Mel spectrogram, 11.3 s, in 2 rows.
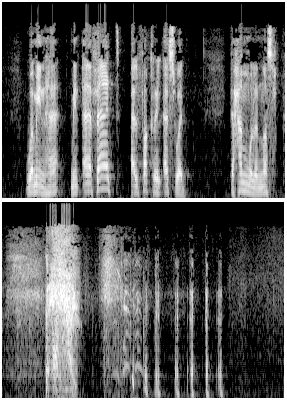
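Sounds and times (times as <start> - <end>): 
speech: 0.5 - 3.8, 4.6 - 7.2, 8.5 - 10.2
loud forceful sneeze: 6.4 - 7.4.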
